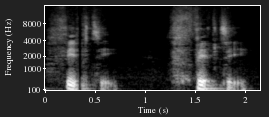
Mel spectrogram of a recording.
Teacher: No 50, a força tá na primeira sílaba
